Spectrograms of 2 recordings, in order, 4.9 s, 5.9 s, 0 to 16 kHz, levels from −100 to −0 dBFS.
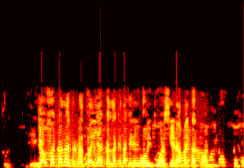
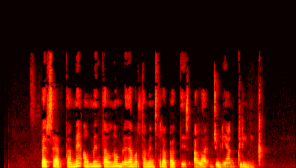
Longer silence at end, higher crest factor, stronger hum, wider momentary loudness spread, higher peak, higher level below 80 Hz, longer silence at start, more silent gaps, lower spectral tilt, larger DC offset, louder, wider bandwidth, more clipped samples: second, 0 s vs 0.7 s; second, 14 dB vs 22 dB; neither; about the same, 11 LU vs 10 LU; first, 0 dBFS vs -10 dBFS; first, -64 dBFS vs -82 dBFS; second, 0.1 s vs 0.85 s; first, 0.30-0.36 s vs none; second, -3.5 dB/octave vs -5.5 dB/octave; neither; first, -14 LUFS vs -31 LUFS; second, 8 kHz vs 11.5 kHz; neither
